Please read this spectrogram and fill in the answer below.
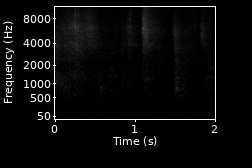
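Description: Faint, irregular footsteps and shuffling on the floor, with a few sharp steps: one at the start, then two more about a second and a second and a half in.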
